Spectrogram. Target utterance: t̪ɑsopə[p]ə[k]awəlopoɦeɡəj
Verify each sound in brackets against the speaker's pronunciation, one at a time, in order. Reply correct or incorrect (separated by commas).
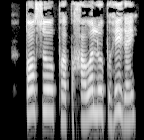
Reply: correct, incorrect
